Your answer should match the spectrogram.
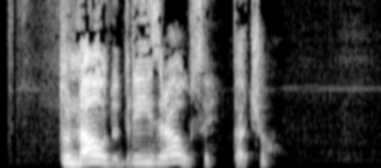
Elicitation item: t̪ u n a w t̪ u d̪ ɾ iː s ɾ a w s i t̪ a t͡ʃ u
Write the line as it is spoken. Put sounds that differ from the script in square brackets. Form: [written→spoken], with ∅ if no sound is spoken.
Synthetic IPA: t̪ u n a w [t̪→d̪] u d̪ ɾ iː [s→z] ɾ a w s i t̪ a t͡ʃ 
